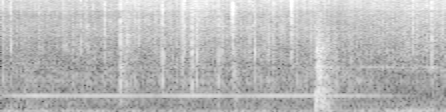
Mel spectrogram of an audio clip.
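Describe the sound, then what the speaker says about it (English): Uncooked Argentinian sausages sizzle on a hot Blackstone griddle: a steady, dense crackling hiss, close and fairly loud, with small pops scattered through and a faint constant hum underneath. "And then we put those Argentinian sausages."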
